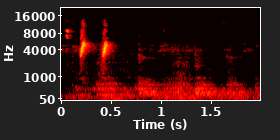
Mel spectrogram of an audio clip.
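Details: Captive-bred European goldfinch of the Major form, 2024 breeding season: one of five chicks out of the nest, fed by the hen. Two sharp, very high chirps in quick succession, then quiet low rustling.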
